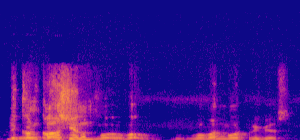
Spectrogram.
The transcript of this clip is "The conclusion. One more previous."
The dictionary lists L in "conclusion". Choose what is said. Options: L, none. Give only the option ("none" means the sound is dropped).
none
